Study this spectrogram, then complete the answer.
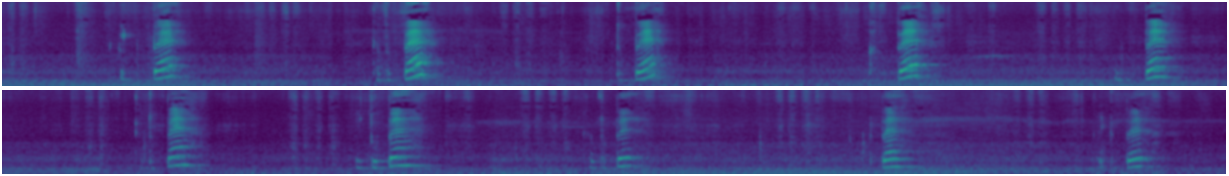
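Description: A crayon scratches on paper.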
